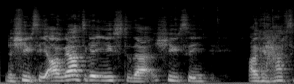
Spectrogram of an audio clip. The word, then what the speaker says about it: Ncuti: and Russell have, I keep saying it wrong, Ncuti, I'm going to have to get used to that, Ncuti, I'm going to have to get used to saying the name correctly.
